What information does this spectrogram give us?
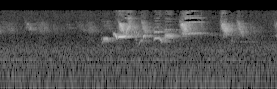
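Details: Forest birdsong attributed to a robin: a series of high, thin, warbling and trilled phrases separated by short pauses, each phrase shifting in pitch. Light background chirping and a faint steady low hum.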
